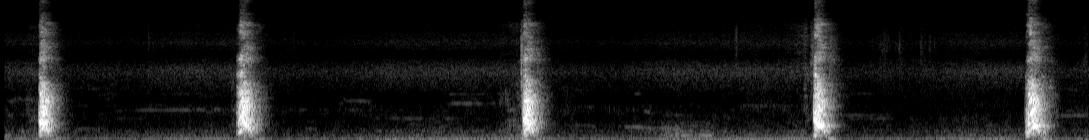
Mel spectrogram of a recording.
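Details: A small dog that won't share its food barks five times. Each bark is short and sharp, and they come at steady gaps of about three seconds against a quiet room with a low hum.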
